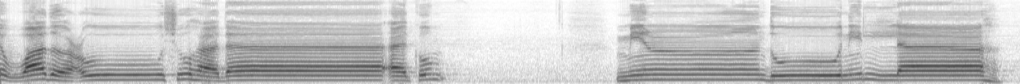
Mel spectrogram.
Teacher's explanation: اس کے بعد اس میں جلالت اللہ آیا ہے، اس میں جلالت کا ماقبل مکسور ہے، لہٰذا اس کو باریک پڑھیں گے، اور یہ واو مدہ ہے اس وجہ سے کہ ماقبل اس کا مضموم ہے۔ · آپ کے علم میں ہے کہ دال قطب جدن حروف قلقلہ میں سے ہے، اور حروف قلقلہ قاف تا با جیم دال میں سے اگر کوئی بھی حرف ساکن آئے، یہاں پہ دال ساکن آ گئی، لہٰذا یہاں پہ ہم قلقلہ کریں گے اور یوں پڑھیں گے وَادْعُوا شُهَدَاءَكُمْ مِن دُونِ اللَّهِ۔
